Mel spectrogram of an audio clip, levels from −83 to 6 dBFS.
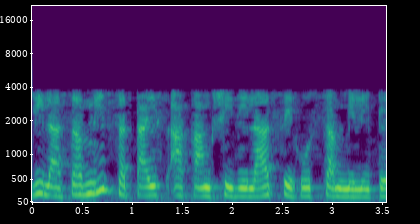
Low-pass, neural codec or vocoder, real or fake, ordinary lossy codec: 3.6 kHz; codec, 16 kHz, 8 kbps, FreqCodec, larger model; fake; none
